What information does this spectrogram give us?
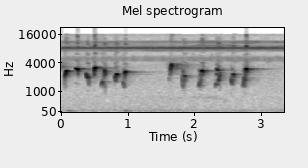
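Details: A decoy bulbul, one of three kept as callers, sings a steady series of short, clear, down-slurred whistles, roughly three per second, with a slight pause midway and a constant high tone behind.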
